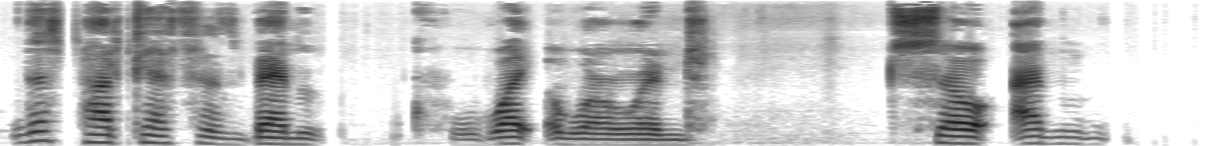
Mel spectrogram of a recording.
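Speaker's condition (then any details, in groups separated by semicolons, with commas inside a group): Cerebral palsy; wheelchair user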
